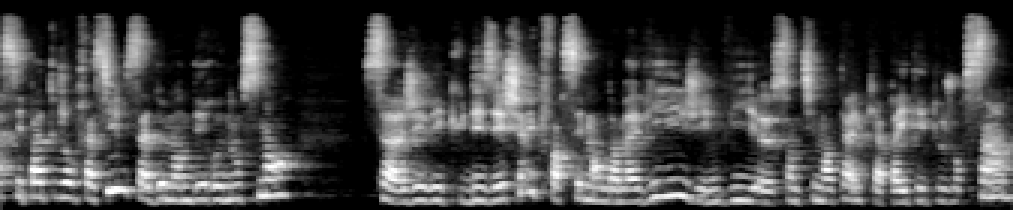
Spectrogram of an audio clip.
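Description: Her tone is dark and mellow. This woman talks at a fairly quick pace with lively intonation. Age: 40s. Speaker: home organizing coach and podcaster. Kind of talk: solo podcast monologue. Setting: home kitchen. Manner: hesitant, many fillers. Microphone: new microphone, room echo.

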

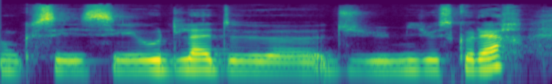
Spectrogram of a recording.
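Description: Over a silent background on a very clean recording, a woman speaks at a fairly slow pace with a dark, mellow tone and fairly even intonation. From France. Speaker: podcast host. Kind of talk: scripted intro and outro; casual interview.

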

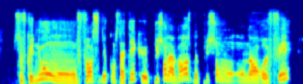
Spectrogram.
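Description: A man speaks at a high pitch in an animated tone with lively intonation. The background is quiet. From Réunion, Saint-Denis. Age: 20s. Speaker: entrepreneur. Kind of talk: interview. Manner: halting.

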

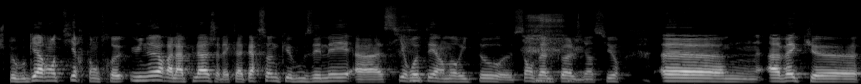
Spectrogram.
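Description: Talking at a fairly slow pace, a man with a plain, everyday voice speaks at a fairly high pitch. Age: 30s. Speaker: work psychologist. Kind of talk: interview. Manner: repeats words often.

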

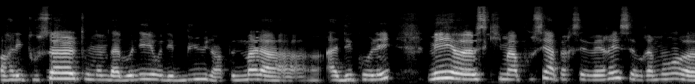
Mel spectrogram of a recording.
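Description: A woman speaks at a fairly high pitch with ordinary pitch variation. Her pace is moderate. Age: 20s. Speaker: copywriting mentor and entrepreneur. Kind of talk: casual interview chat. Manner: animated, frequent laughter.

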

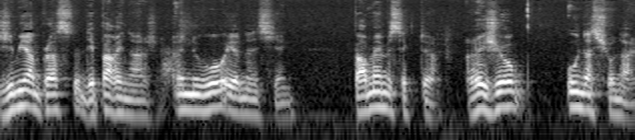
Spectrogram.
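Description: Pausing long and often, a man speaks at a fairly slow pace with a medium pitch and ordinary pitch variation. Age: 50s. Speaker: transport operations manager. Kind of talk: interview.

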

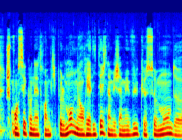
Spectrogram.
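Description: This man's voice sits fairly low, somewhat breathy, with ordinary pitch variation on a very clean recording with a silent background. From Belgium. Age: 50s. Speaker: medic, writer and former soldier. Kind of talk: interview. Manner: hesitant.

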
